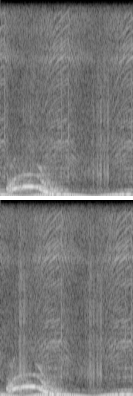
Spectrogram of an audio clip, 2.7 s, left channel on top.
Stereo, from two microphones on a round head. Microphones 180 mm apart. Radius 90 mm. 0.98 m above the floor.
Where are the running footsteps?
No running footsteps in this recording.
